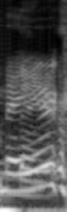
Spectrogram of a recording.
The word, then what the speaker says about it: Meyer: Schmelga but it's spelled different. It's spelled like M-E-Y-E-R. – Yeah, like John Mayer or something like that.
